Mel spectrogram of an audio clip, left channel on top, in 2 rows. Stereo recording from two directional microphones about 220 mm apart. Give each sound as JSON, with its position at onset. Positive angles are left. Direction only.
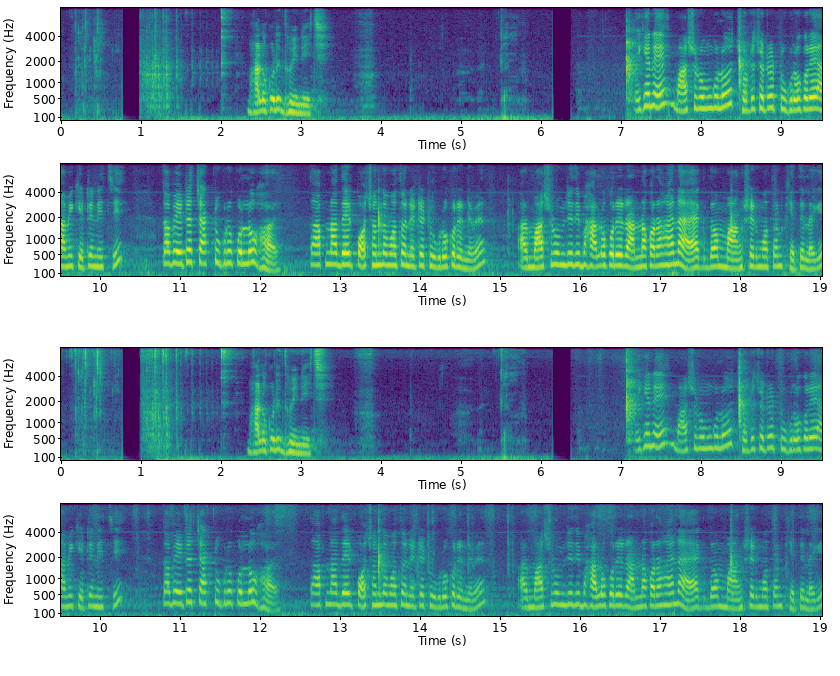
{"t": 0.3, "sound": "water", "side_deg": -5}
{"t": 2.3, "sound": "speech", "side_deg": -15}
{"t": 5.5, "sound": "whispering", "side_deg": -20}
{"t": 7.2, "sound": "speech", "side_deg": 20}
